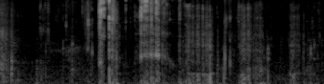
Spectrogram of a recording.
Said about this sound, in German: Sauer Chips mit Sauerrahm, Geschmacksnote gibt es ja schon, Zwiebel eigentlich auch, Speck auch, glaube ich. Probieren wir mal, wie das so ist.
